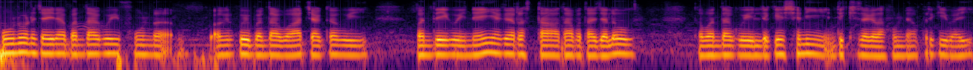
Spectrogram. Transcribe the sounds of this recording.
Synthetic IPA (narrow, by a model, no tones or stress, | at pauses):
pʰoːnɦoːnaːt͡ʃaːɦiːd̪aːbənd̪aːkoːiːpʰoːnə̰ɡəɾkoːiːbənd̪aːʋaːɾd͡ʒaːɡaːkoːiː | bənd̪eːkoːiːnəĩːəɡəɾːəst̪aːt̪aːpət̪aːt͡ʃəloːɡ | t̪ãːbənd̪aːkoːiːləkeːʃəniːd̪ɪkʰiːsəkd̪aːpʰoːnnãːpəɾkiːʋaːiː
